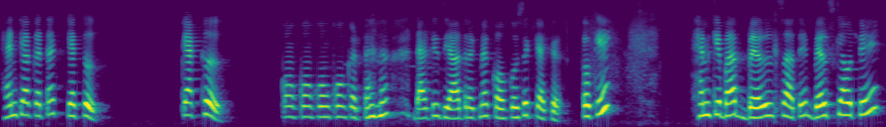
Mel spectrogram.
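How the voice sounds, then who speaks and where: A woman's voice: high voice, normal speed, highs cut off. A woman teacher from India giving an exam-prep lecture, explaining terms step by step and repeating the key words.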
